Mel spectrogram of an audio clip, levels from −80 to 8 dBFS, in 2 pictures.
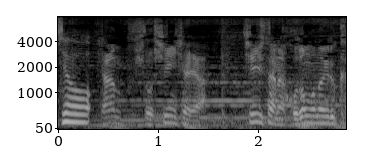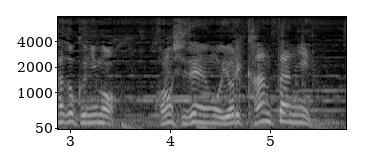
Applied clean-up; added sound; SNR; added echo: none; none; none; none.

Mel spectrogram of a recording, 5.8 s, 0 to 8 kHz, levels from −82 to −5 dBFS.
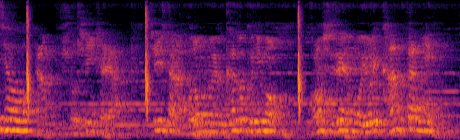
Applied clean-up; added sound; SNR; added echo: none; Clapping; 6 dB; reverberation time 0.9 s.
